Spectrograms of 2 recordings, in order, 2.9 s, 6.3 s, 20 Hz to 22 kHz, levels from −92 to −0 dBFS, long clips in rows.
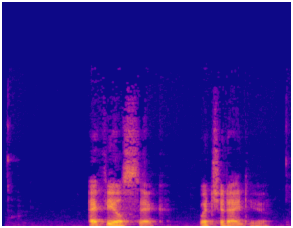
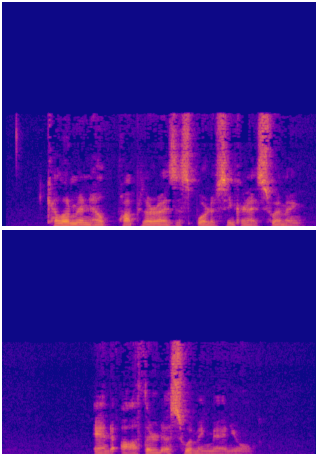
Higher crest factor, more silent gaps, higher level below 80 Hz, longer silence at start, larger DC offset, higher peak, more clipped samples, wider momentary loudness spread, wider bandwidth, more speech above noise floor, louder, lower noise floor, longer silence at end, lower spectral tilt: about the same, 20 dB vs 22 dB; neither; about the same, -58 dBFS vs -60 dBFS; first, 0.85 s vs 0.45 s; neither; first, -2 dBFS vs -10 dBFS; neither; about the same, 14 LU vs 15 LU; about the same, 13 kHz vs 12 kHz; first, 48 dB vs 39 dB; first, -20 LUFS vs -30 LUFS; about the same, -67 dBFS vs -70 dBFS; second, 0.25 s vs 0.65 s; first, -5.5 dB/octave vs -2 dB/octave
